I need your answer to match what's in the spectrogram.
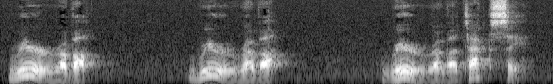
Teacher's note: The other words are unstressed, spoken lightly and quickly. The 3 words rear of a are linked together.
